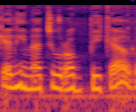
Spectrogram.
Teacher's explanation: ra here is going to be heavy because it has a fatha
